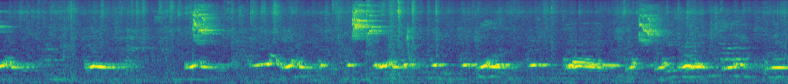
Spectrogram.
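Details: Bangkok zebra dove calling to provoke an answer from other doves; a long, nearly unbroken series of soft, mellow coo notes with trilled, bubbling phrases, roughly one per second, interrupted by occasional rustling noise bursts.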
